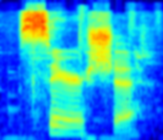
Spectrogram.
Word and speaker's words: Saoirse: For the record, I pronounce it Saoirse. To be fair, reading Saoirse on paper isn't the easiest to pronounce, but it's a good thing you know now.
